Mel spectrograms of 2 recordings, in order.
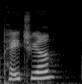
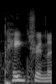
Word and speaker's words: Patreon: Patreon? – Oh, look, the saga continues. It's... I've been saying it wrong. – It's definitely not patron anyway.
